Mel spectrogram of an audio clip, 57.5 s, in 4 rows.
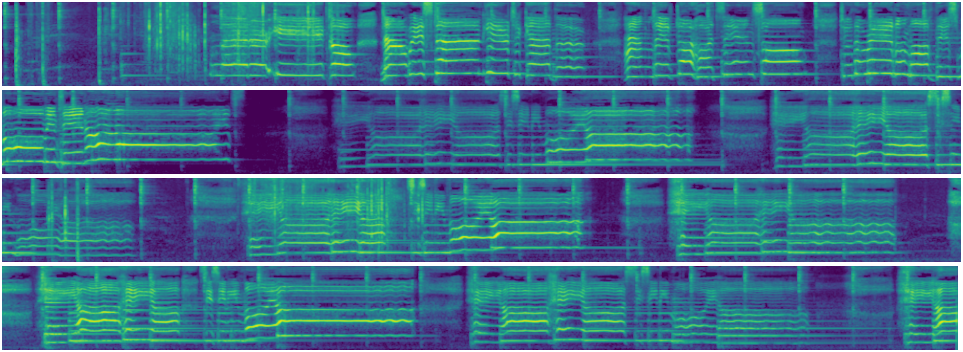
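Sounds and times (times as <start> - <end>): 
soprano singing: 1.5 - 18.0, 19.5 - 25.4, 26.0 - 31.0, 32.3 - 42.4, 43.7 - 49.6, 50.2 - 57.4.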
